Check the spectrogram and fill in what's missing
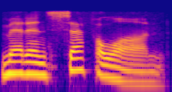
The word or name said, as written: metencephalon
